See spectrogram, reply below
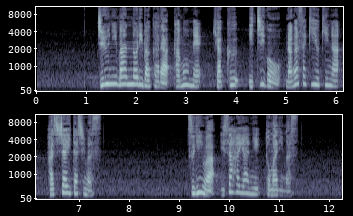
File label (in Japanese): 12番のりば発車放送; かもめ101号 長崎行き; shin omura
